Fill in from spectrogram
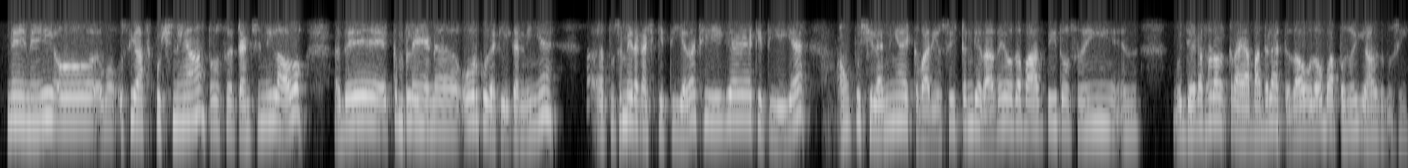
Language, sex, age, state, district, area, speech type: Dogri, female, 60+, Jammu and Kashmir, Reasi, rural, conversation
